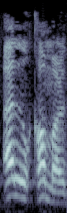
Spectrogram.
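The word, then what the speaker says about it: القمر: lam is silent, and the Arabic word for al-qamar, the lam is not silent.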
